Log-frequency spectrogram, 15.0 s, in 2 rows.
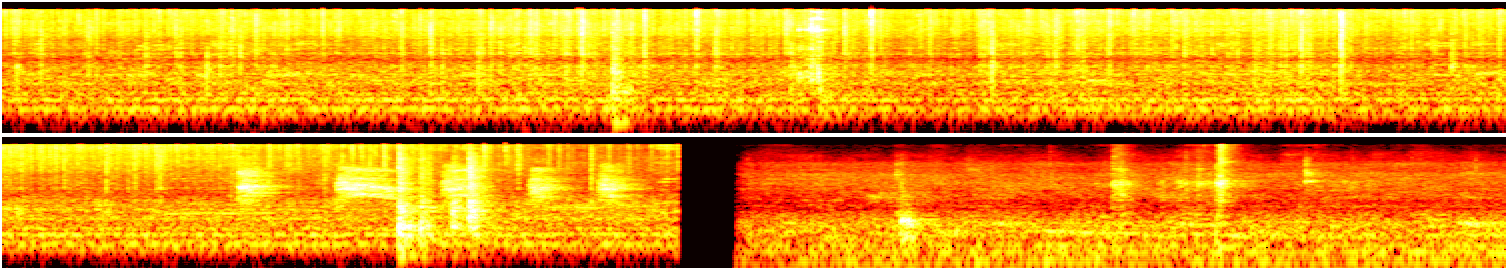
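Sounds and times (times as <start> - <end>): prawns sizzling in a wok: 0.0 - 10.9
tongs clattering in a pan: 0.7 - 7.8, 8.6 - 10.6.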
